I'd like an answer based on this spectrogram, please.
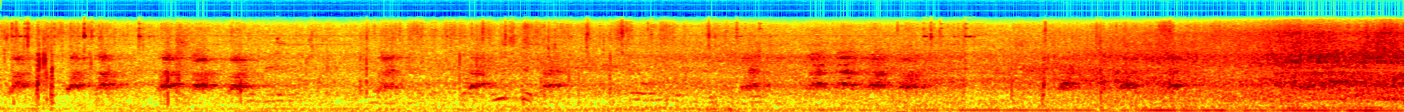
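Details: A Dachshund tracking a cat in the courtyard of a service station gives short, high, excited yips and whines in quick bursts over a low rumble.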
